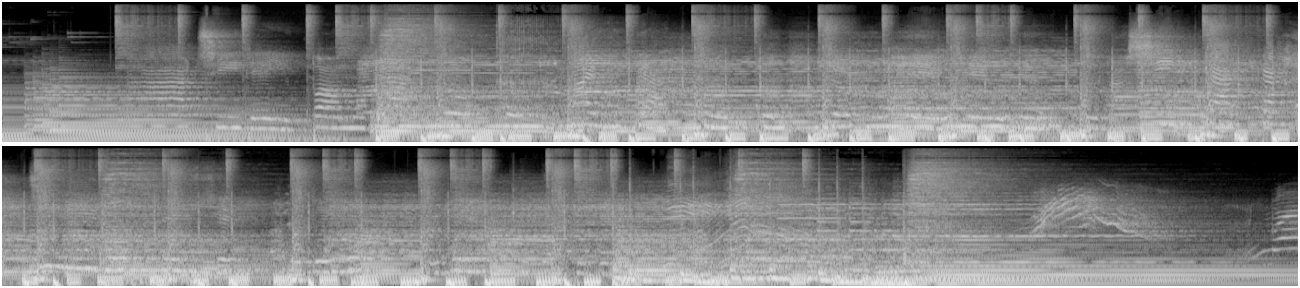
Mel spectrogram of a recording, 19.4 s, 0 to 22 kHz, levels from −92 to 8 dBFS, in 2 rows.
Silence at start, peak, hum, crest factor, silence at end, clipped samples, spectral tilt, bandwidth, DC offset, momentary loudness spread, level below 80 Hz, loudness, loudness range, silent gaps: 0 s; 0 dBFS; none; 10 dB; 0 s; under 0.1%; -5.5 dB/octave; over 20 kHz; under 0.1%; 8 LU; -16 dBFS; -10 LUFS; 3 LU; none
